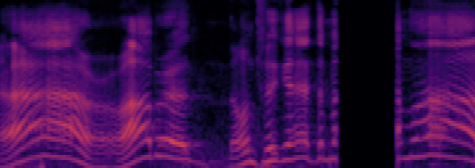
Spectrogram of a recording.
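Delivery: put-on very slow, drawn-out Yiddish-inflected accent.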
